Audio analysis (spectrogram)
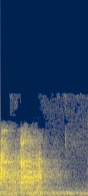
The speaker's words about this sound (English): It's a jail. It's the only one that has a prisoner in it. Okay, you hear, she literally just takes to it, goes click, click, click, click, click, click, click, click, click, click, and then the door just opens by itself.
